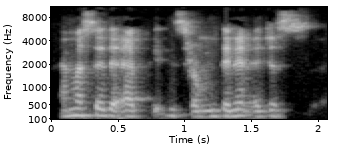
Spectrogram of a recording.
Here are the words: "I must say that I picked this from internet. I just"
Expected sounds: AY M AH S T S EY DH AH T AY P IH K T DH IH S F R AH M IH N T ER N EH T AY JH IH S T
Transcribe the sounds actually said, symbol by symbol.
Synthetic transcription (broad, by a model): AY M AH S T S EY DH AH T AY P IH T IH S F R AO M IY N T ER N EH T AY JH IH S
